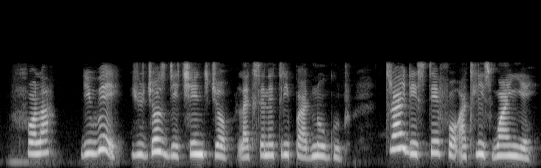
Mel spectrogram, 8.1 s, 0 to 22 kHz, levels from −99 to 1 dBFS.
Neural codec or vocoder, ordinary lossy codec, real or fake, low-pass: none; none; real; 5.4 kHz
